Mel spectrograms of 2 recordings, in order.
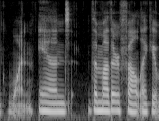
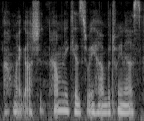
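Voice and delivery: ordinary talk

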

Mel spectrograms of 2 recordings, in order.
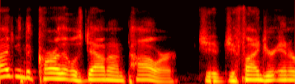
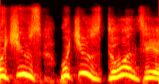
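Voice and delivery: mock Jersey cop, a bit louder; South Jersey accent; 8 semitones higher, 5 dB louder than usual. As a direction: lay the Jersey accent on thick for a laugh. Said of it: "it was South Jersey".

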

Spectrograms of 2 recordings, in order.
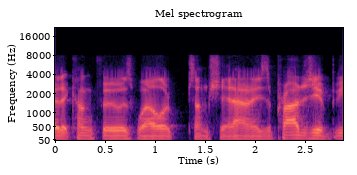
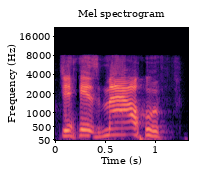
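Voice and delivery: "To his mouth" slowed and spelled out, higher; slow emphatic answer; 9 semitones higher, 4 dB louder, much slower than usual. Shown as a demonstration. Answering the co-host who missed the word, slow and emphatic. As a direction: drag out "To his mouth" so it lands. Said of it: "She French kisses it into what?".

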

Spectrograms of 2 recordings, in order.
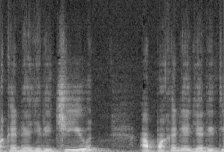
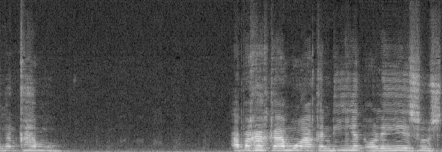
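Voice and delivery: higher, mocking scold; scolding crowd; 11 semitones higher than usual. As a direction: put him down for making noise. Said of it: "orang mungkin berkata".

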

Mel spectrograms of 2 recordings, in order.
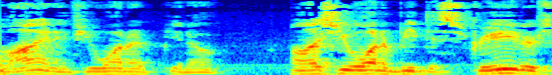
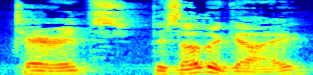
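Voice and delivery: ordinary talk, nothing marked

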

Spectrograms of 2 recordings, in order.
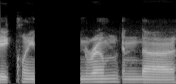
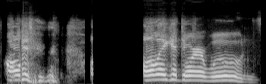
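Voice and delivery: hammed-up lament; 6 semitones higher, 3 dB louder than usual. Patient explaining only wounds get treated, hammed-up lament. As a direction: wail it lightly in character.

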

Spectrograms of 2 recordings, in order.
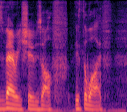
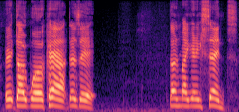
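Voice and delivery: higher, much louder, slow mock voice; imitating Justin; 6 semitones higher, 8 dB louder, slower than usual. Mocking co-host Justin's flat-earth logic, slow and loud. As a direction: ham up a dim know-it-all. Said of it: "That's how he talks".

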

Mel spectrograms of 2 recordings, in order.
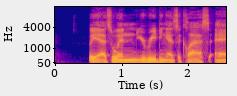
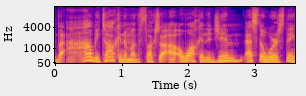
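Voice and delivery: ordinary delivery

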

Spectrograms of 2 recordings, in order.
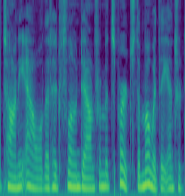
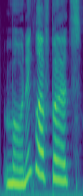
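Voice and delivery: cheery call; 9 semitones higher, 7 dB louder than usual. Acted. Cheery greeting called across the hall.

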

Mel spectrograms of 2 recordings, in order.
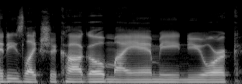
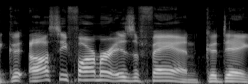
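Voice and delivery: ordinary talk, nothing marked

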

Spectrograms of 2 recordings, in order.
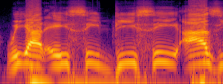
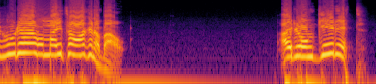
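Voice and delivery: high-pitched, incredulous comeback; baffled protest; 10 semitones higher, faster than usual. Retold or imitated. Host answering people who felt targeted, high baffled protest. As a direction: protest your innocence, voice pitched way up. Retelling his baffled reply to accusation.

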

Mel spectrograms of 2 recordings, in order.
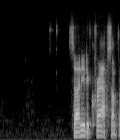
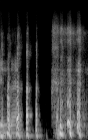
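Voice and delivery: laughing; 10 semitones higher, 3 dB louder, much slower than usual. Real, not acted. Laughing while asking.

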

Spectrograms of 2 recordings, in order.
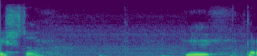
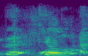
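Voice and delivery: laughing. Real, not acted. Bursts laughing after the call.

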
